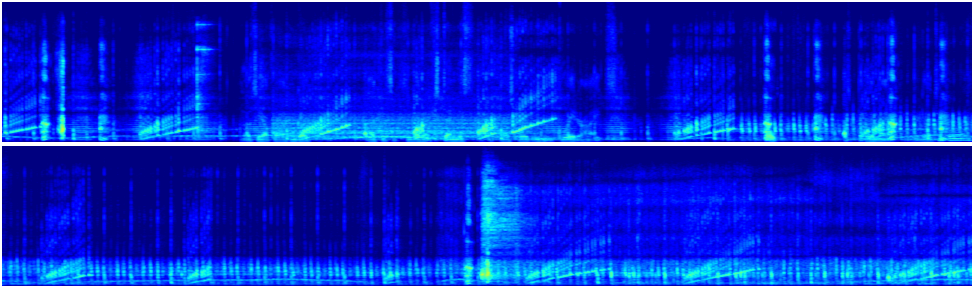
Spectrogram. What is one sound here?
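Coin pickup chimes ring out in quick rising notes.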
